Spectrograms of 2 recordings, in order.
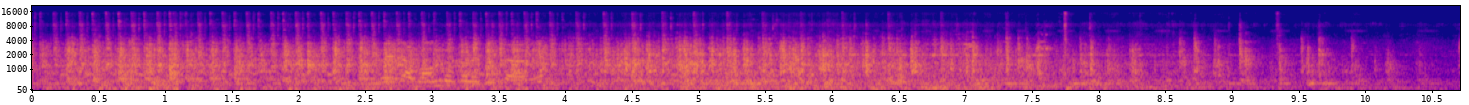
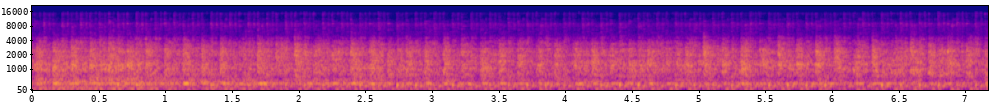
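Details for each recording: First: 20 hp single-cylinder Chinese diesel power tiller engine after valve clearance and nozzle adjustment, air cleaner off; steady even clatter about 3.5 beats a second, earlier drum-like thumping gone; healthy normal idle. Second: 20 hp single-cylinder Chinese diesel power tiller engine before valve clearance adjustment: rough uneven idle with tapping knock and occasional stumble, a thumping, drum-like knock from incorrect valve clearance; runs smoother once adjusted.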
